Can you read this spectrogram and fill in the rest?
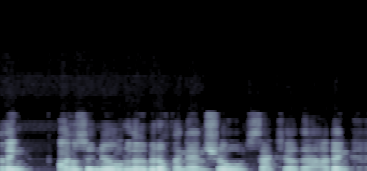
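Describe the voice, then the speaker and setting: A man's voice: medium pitch, very animated, fast, muffled recording, a crowd in the background. A man chatting in an English conversation session, explaining his opinions in a wordy way as he searches for words. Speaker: English conversation practice participant. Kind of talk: casual chat, explaining opinions.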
